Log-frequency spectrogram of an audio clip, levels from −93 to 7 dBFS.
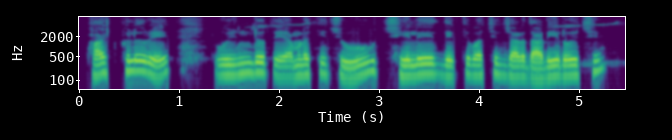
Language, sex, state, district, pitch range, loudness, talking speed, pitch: Bengali, male, West Bengal, Cooch Behar, 135-165 Hz, -16 LUFS, 145 wpm, 145 Hz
